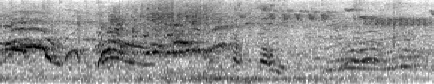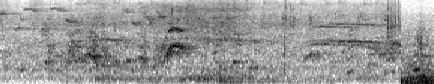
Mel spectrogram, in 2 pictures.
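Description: Riders scream in the distance.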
